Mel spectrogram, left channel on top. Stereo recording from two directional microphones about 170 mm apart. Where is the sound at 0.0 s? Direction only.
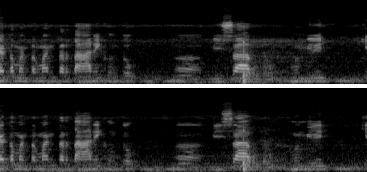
Centre (ahead or behind).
